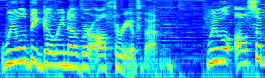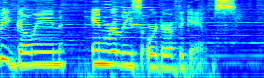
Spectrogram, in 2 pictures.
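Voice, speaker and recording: With music in the background, a high-pitched woman talks at a fairly quick pace with lively intonation. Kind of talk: lore explainer narration. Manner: fast in places.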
